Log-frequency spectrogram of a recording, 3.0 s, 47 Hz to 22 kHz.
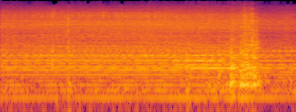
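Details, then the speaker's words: Twin fuel pumps on a twin-turbo 5.2 Magnum build running after fuel pressure was adjusted from about 20 psi to 58 psi at the regulator set screw: constant high electric whine, no surging or rattle; normal fuel pump operation. "here are twin pumps running like crazy"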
